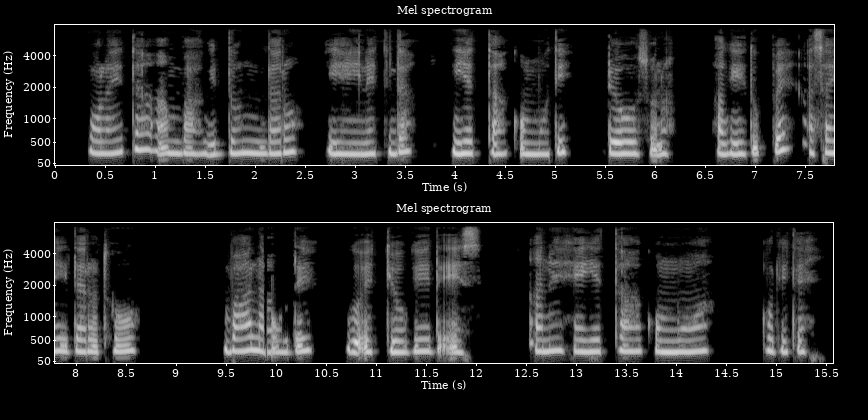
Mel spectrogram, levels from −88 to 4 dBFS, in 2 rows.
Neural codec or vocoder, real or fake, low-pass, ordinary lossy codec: none; real; 7.2 kHz; MP3, 48 kbps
